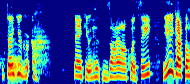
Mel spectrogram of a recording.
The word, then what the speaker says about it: Xyon: Zion Quinn. See, you got the Yeah. whole name. Like, and I found out that's not even how you even spelled it. It's spelled, hold on. It is It's XYON.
